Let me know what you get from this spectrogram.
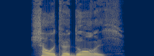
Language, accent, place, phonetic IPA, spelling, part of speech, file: German, Germany, Berlin, [ˌʃaʊ̯tə ˈdʊʁç], schaute durch, verb, De-schaute durch.ogg
- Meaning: inflection of durchschauen: 1. first/third-person singular preterite 2. first/third-person singular subjunctive II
